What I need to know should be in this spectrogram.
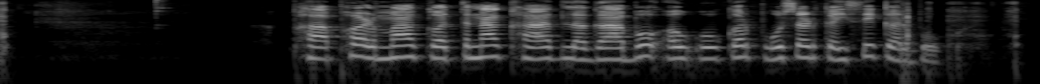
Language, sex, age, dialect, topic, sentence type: Chhattisgarhi, female, 25-30, Northern/Bhandar, agriculture, question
